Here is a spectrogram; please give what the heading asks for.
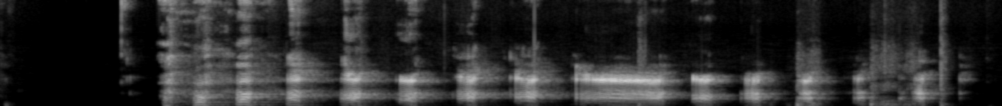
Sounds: Laughter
